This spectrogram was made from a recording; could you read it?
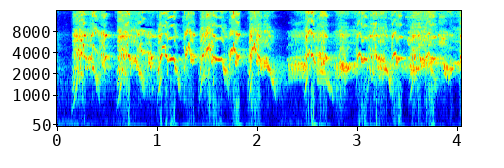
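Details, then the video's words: Nias hill myna in the morning, pouring out a steady stream of harsh squawks and piercing whistled notes with barely a pause. "Ramainya Kicau Jalak Nias di Pagi Hari"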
